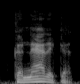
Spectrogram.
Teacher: Nhưng tên tiểu bang Connecticut, âm C trong âm tiết N-E-C, câm, không đọc.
